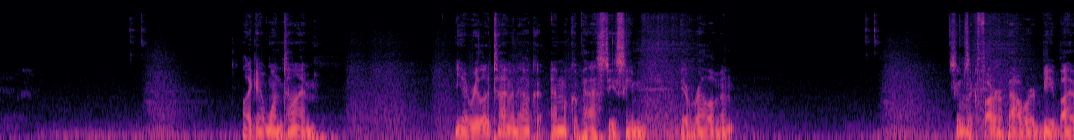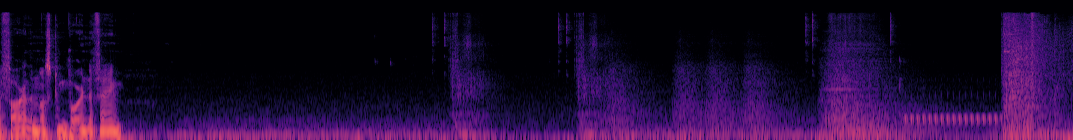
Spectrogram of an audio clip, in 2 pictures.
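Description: Short menu clicks sound as options are selected.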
